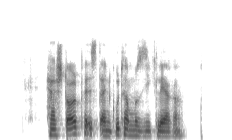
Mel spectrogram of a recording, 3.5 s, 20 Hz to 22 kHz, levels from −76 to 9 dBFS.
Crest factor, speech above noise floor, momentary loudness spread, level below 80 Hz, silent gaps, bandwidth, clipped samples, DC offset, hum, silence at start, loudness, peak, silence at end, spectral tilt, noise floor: 18 dB; 38 dB; 8 LU; -58 dBFS; none; 8 kHz; under 0.1%; under 0.1%; none; 0.7 s; -20 LUFS; -2 dBFS; 0.75 s; -5 dB/octave; -57 dBFS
